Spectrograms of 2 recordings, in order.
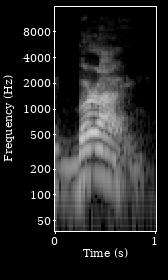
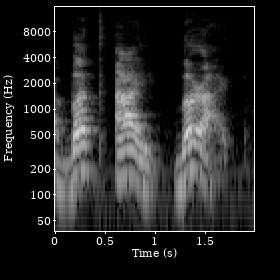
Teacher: dá pra gente emendar e virar um som meio R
